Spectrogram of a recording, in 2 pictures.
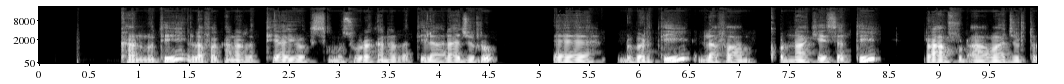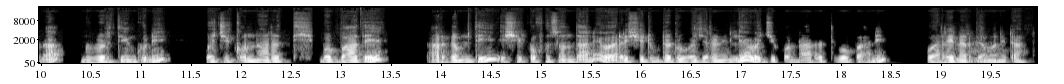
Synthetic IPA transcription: kʰɐnːʊt̪ɪlɐfɐkɐnɐrːɐt̪ːɪɐjːoːksmʊsuːɾɐkɐnɐrːɐt̪ːɪɪlaːlaːd͡ʒɪrːʊ | d̪ʊbɐɾt̪iːlɐfɐkʼɔnːaːke̞ːsːɐt̪ːɪ | ɾaːfʊᶑaːβaːd͡ʒɪɾt̪ʊᶑɐd̪ʊbɐɾt̪iːŋkʊnɪ | hɔd͡ʒiːkʼɔnːaːɪrːɐt̪ːɪ̥bɔbːaːt̪eː | ɐ̰ɾɡɐmt̪iɪʃiːkʼɔfɐsoːnt̪aːnɛwɐrːɪːʃiːd̪ʊɡ̚d̪ɐd̪uːbɐd͡ʒɪɾɐnɪlːe̞ːhɔd͡ʒiːkʼɔnːaːɪrːɐt̪ːɪbɔbːɐ̰ʔɐniː | wɐrːeːnɐɾɡɐmɐnɪᶑaːn

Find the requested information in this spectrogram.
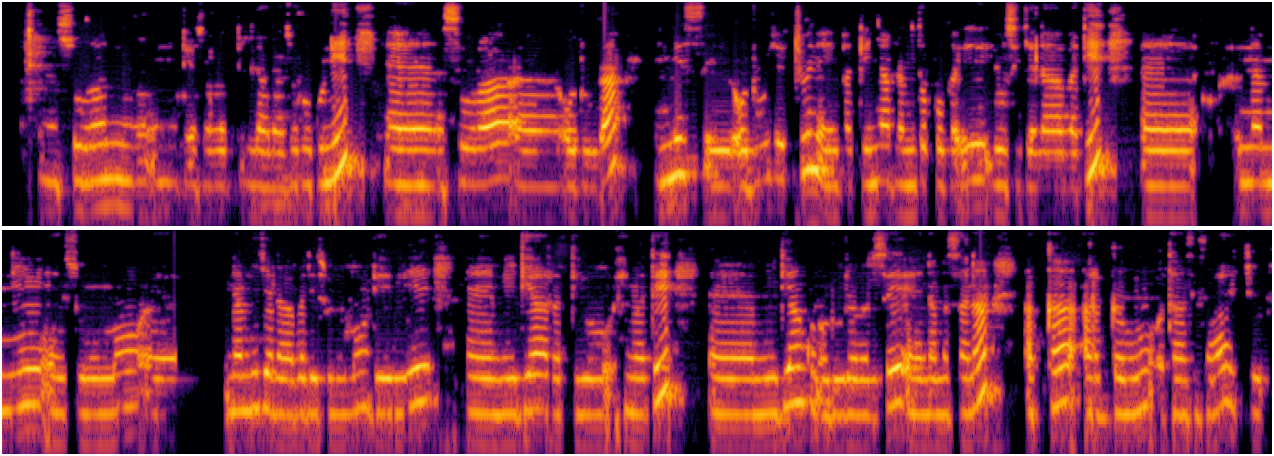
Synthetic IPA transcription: suːɾaːnd̪ɪɐsɔrːɐt̪ːɪɪlaːlaːs̬ʊrːʊkʊnɪ | suːɾaːɔd̪uːᶑɐ | ɪnːɪsɔd̪uːd͡ʒɛt͡ʃːuːnfɐkːe̞ːɲːaːfnɐmnɪt̪ɔkːɔkɐʔeːjo̞ːsɪd͡ʒɐlaːbɐd̪e | nɐmnɪsʊnɪmːo̞ː | nɐmnɪd͡ʒɐlaːbɐd̪ɛsʊnɪmːo̞ːd̪e̞ːbɪʔeː | miːd̪ɪjaːɪrːɐt̪ːɪjoːhɪmɐt̪ɛ | miːd̪ɪjaːŋkʊnɔd̪uːd̪ɐβɐɾseːnɐmɐsɐnɐʔɐkːɐɐ̰ɾɡɐmuːt̪aːsɪsaːd͡ʒɛt͡ʃːuːɐ

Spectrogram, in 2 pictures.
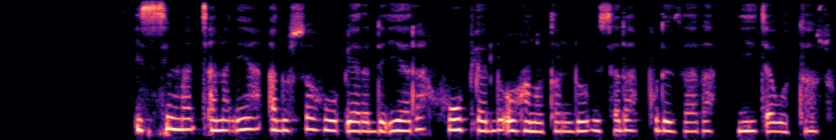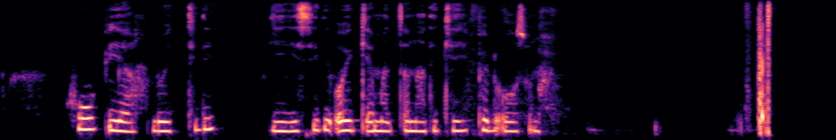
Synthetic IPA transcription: ʔɪsːɪmɐt͡ʃʼːɐnɐʔɪjɐɐlʊsːɐhuːpʼːɪjɐɾɐd̪ɛʔɪjaːɾɐhuːpʼːɪjɐlɔʔɔhɐnɔt̪ɐnd̪oːkʼɪsːɐd̪ɐpʰʊd̪ɛzaːɾɐ | jiːt͡ʃʼːɐɡɔt̪ʰːaːsʊ̥ | huːpʼːɪjalɔjt̪ʰːɪd̪ɪ | ɡiːɡɪsːɪd̪ɪʔɔjkʼːɪjɐmɐt͡ʃʼːɐnaːt̪ɪkʰɛjpːɛlɔ̰ʔo̞ːsɔnɐ

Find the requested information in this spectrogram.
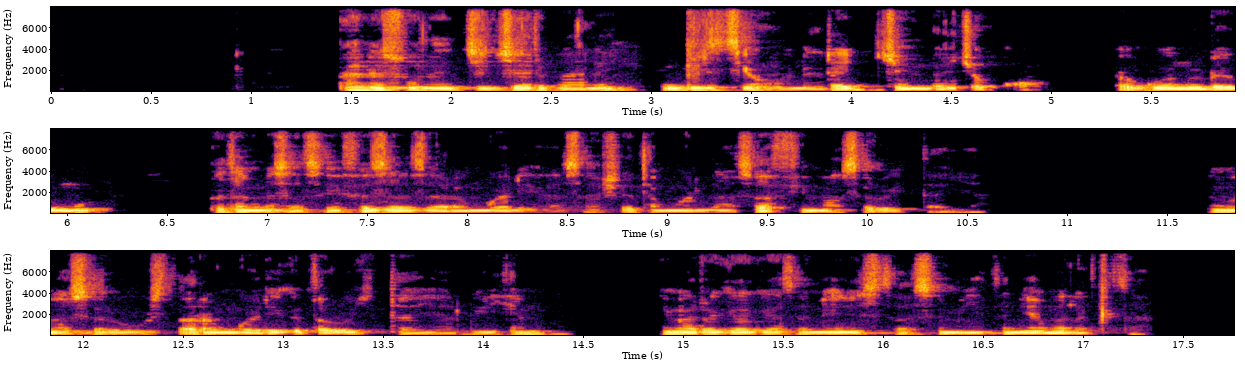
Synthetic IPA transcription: b̥ənəsʼunət͡ʃʼːɪd͡ʒəɾbalajɡɨlsʼjɛho̞nəɾəd͡ʒd͡ʒɨmbɨɾt͡ʃʼɪkʼːo | bʰə̰ɡonud̪əɡmo̞ | b̥ət̪ʰəməs̬asajfəzazaɾəmɡʷad̪efasaʃat̪ʰəmalːasafimasəɾəwjɪt̪ʰːajːal | bəmasəɾəwʊst̪ʼa̰ɾʔəmɡʷad̪ekʼɨt̪ʼəɾot͡ʃ̪jɪt̪ʰːajːalːujɪhɨm | jɛmərːəɡaɡat̪ʰɨnjɛdəst̪ʰasɨmːet̪ʰɨnjamələkːɨ̥t̪ʰal

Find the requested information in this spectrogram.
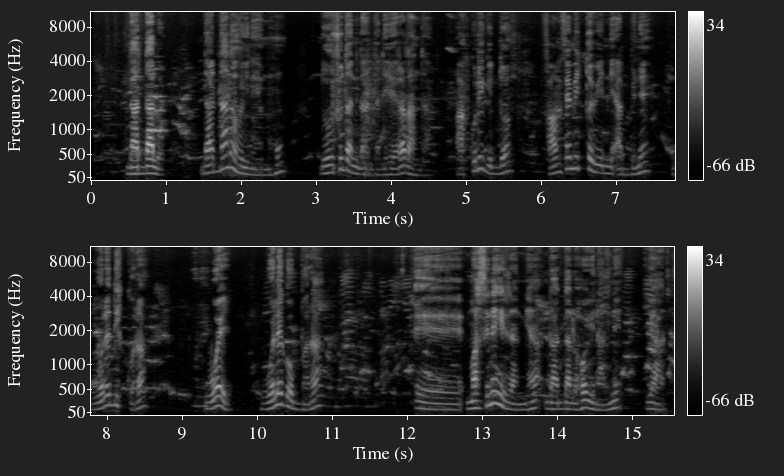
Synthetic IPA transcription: d̪ɐd̪ːɐlɔd̪ɐd̪ːɐlɔhɔjɪneːmʊɦʊ | d̪uːt͡ʃːʊd̪ɐnːɪd̪ɐd̪ːɐlɪɦe̞ːɾɐd̪ɐnd̪ɐ | ʔɐkːʊɾɪɡɪd̪ːɔ | fɐɱfɛmɪt̪ːɔwiːnːɛɐbːɪnɛwɔlɛd̪ɪkːɔɾɐ | wɔj | wɔlɛɡɔbːɐɾɐ | mɐsɪnɛhɪɾːɐnːɪhɐd̪ɐd̪ːɐlɔɦɔjɪnɐnːɛjaːd̪ɐ̥

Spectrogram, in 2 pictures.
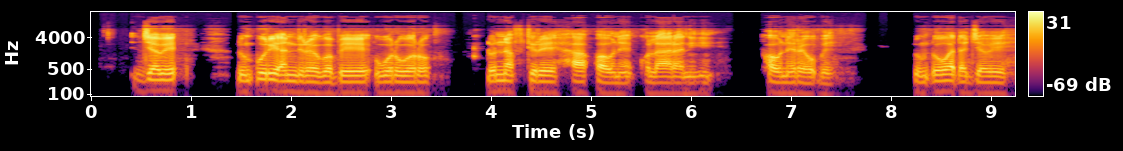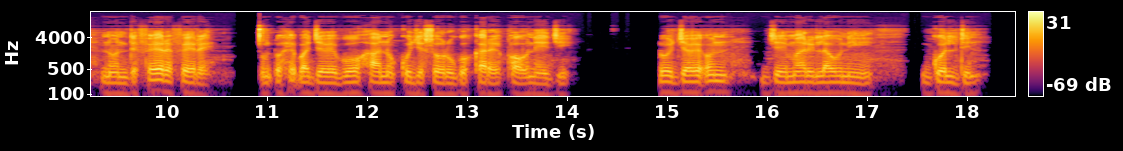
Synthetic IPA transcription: d͡ʒawɛ | ɗumɓuɾiandiɾɛɡɔbɛwɔɾwɔɾɔ | ɗɔnaftiɾɛhapawnɛkɔlaɾani | pʰawnɛɾɛwɓɛ | ɗumɗɔwaɗad͡ʒawɛnɔndɛfɛɾɛfɛɾɛ | ɗumɗɔhɛɓad͡ʒawɛbɔhanokːud͡ʒɛsoɾuɡɔkaɾɛpʰawneːd͡ʒi | ɗɔd͡ʒawɛʔɔnd͡ʒɛmaɾilawni | ɡoldin

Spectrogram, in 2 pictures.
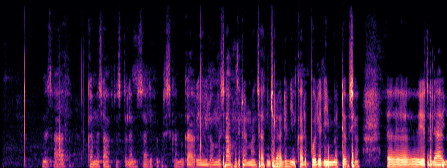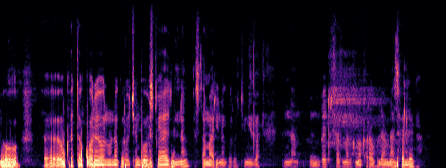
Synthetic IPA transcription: kʰəməsʼhaft̪wʊst̪ʼləmɨsale̞fɨkʼd̪ɨskʰəmɨkʼaβɾjɛmːiləwnməsʼhafot̪d̪ənmənsat̪ɨnt͡ʃɪlalːənjɛkʰəlboləlɪmːəd̪ːəβsiho̞n | jɛt̪ʰələjajːu | ɨ̰wkʼət̪ʰːəkʷʰːoɾjɛho̞nunəɡəɾo̞t͡ʃːɪnbəwʊst̪ʼujajaznːaast̪ʰəmaɾinəɡəɾo̞t͡ʃːɪnjɪzβal | ʔɨnːa | bəd̪ɨɾsət̪məlkməkʼəɾəβuləmɨnasfəlːəɡal

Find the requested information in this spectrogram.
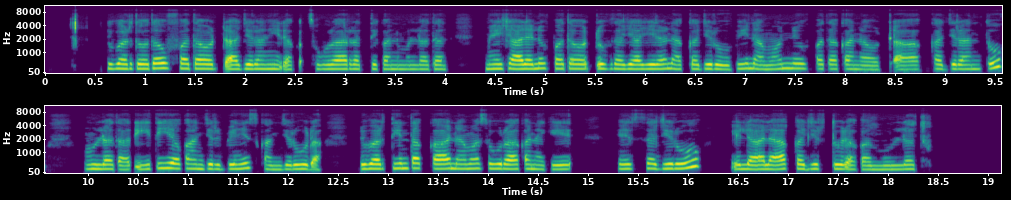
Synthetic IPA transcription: d̪̥ʊbɐɾt̪o̞ːt̪ɐʊfːɐt̪ɐɔᶑːaːd͡ʒɪɾɐniːᶑɐsuːɾaːɪrːɐt̪ːɪkɐnmʊlːɐt̪ɐn | me̞ːʃaːlɛnʊfːɐt̪ɐwɔᶑːuːft̪ɐd͡ʒaːd͡ʒɪlɐnɐkːɐd͡ʒɪɾuːfɪnɐmo̞ːnːɪʊfːɐt̪ɐkɐnɐɔᶑːaːɐkːɐd͡ʒɪɾɐnt̪ʊ | mʊlːɐt̪ɐt̪ʼiːt̪ʼiːjo̞ːkaːnd͡ʒɪɾbɪnɪskɐnd͡ʒɪɾuːᶑɐ | d̪̥ʊbɐɾt̪iːnt̪ɐkːaːnɐmɐsuːɾaːkɐnɐ | ke̞ːsːɐd͡ʒɪɾuː | ʔɪlaːlaːɐkːɐd͡ʒɪɾt̪uːᶑɐkɐnmʊlːɐt̪ʊ̥

